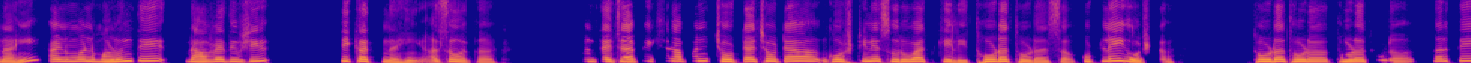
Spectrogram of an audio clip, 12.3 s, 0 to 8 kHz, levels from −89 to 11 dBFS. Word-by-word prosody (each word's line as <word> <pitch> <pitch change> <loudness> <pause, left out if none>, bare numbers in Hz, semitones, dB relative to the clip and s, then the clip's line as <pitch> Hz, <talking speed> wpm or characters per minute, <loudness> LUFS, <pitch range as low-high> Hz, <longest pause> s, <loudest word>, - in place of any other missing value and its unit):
नाही 210 - 0
आणि 250 +1 -1
मग 260 +1 +1
म्हणून 230 +5 +4
ते 310 0 0 0.2
10व्या 235 +2 +2
दिवशी 245 +4 -2 0.7
टिकत 270 -1 +2
नाही, 170 -2 -2
असं 210 +5 -2
होतं. 175 -6 -2 0.8
पण 240 - -7
त्याच्यापेक्षा 260 +3 -2
आपण 295 +3 -2
छोट्या-छोट्या 265 +3 +2 0.3
गोष्टीने 265 +3 +1
सुरुवात 235 -1 +2
केली, 190 -6 0
थोडं-थोडंसं 205 -9 +2
कुठलीही 275 +5 +2
गोष्ट. 215 -6 0 0.8
थोडं-थोडं, 235 -2 +4
थोडं-थोडं, 210 -3 -1 0.2
तर 280 0 -2
ते 310 0 -1
245 Hz, 120 wpm, -19 LUFS, 220-265 Hz, 0.8 s, म्हणून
